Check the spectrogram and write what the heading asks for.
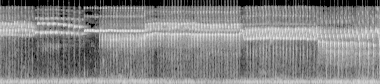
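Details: Canary singing a competition-winning song used as a model for training other birds. The song is loud and continuous, made of high, rapid rolling trills that switch pitch every second or so, with a faint low hum beneath.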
